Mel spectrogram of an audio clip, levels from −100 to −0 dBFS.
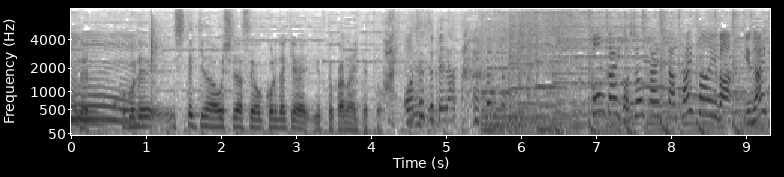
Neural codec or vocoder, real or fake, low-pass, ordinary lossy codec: none; real; none; none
